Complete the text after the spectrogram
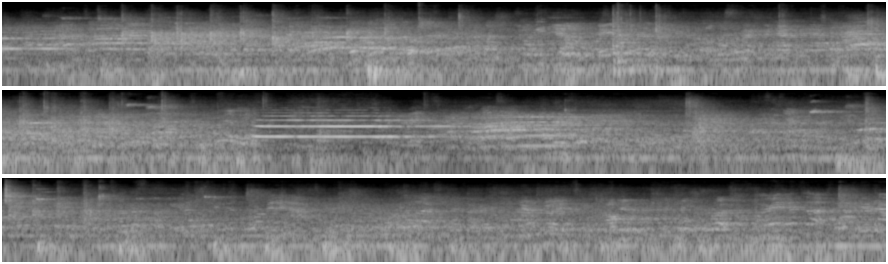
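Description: Balls thump and bounce on the floor.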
